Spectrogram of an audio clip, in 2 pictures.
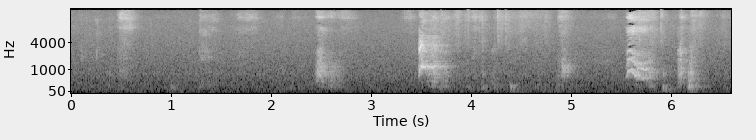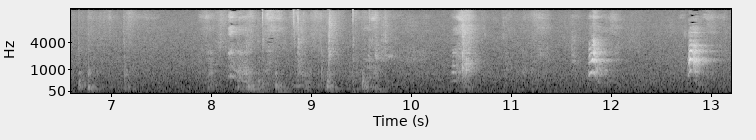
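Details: Several pug puppies give scattered, irregular short yips, along with a couple of brief thin whines, against a quiet background with light rustling between calls.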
